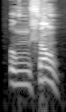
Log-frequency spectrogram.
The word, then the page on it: Uncom: Macanese Patuá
